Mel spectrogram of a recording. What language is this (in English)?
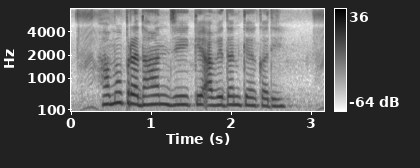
Maithili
